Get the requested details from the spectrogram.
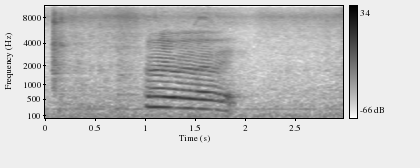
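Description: A young child calls out in a high, falling voice nearby.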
